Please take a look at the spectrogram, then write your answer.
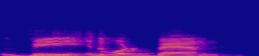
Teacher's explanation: When the air passes through, there's a lot of vibration involved. It's labiodental because the lower lip and the upper teeth are involved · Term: voiced labiodental fricative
